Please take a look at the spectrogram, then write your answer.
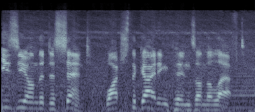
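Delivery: crew chatter over headset radio; helmet radio. Real, not acted. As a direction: sound like a radio transmission.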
